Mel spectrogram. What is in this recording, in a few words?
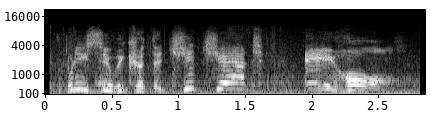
chit chat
